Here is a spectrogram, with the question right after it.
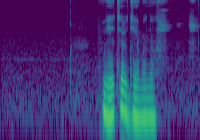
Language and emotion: Russian, neutral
